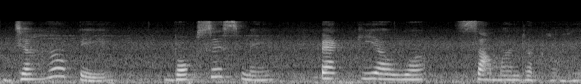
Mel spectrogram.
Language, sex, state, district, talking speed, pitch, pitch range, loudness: Hindi, female, Madhya Pradesh, Dhar, 105 wpm, 225 Hz, 200-250 Hz, -19 LUFS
